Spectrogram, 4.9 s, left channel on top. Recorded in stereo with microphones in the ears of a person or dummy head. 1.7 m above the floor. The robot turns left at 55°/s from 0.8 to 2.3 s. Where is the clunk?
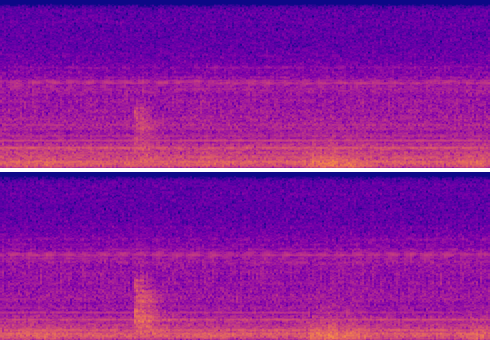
135° right; by 2.0 s 175° right.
